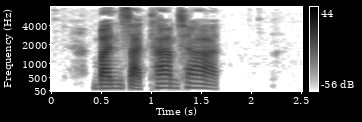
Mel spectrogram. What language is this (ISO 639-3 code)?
tha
